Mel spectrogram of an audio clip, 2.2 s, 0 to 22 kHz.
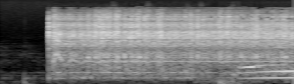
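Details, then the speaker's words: Late-model Super 8 sound movie camera running: harsh scratchy whir with a thin squeal climbing in pitch near the end, a dry noisy mechanism needing lubrication. "Now, you might have heard that. Maybe you didn't hear that, but it's a noisy one, this. It's a bit of a screamer. It definitely needs lubrication, okay?"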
